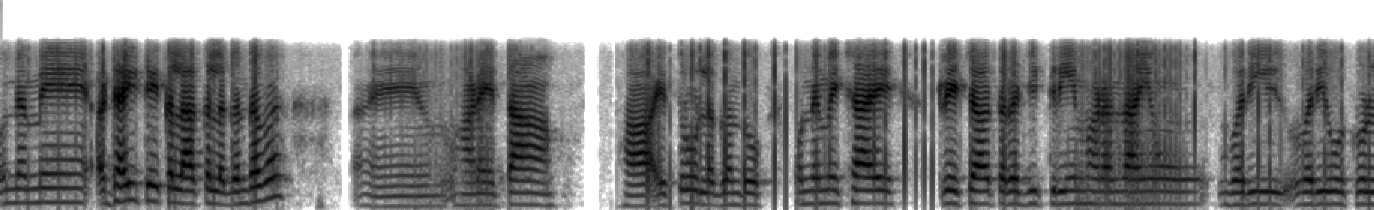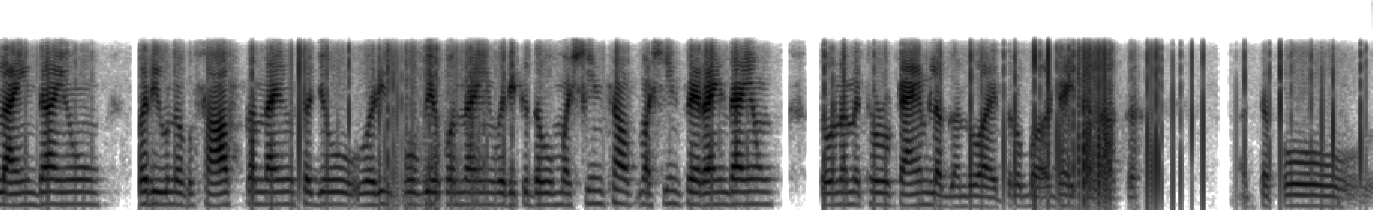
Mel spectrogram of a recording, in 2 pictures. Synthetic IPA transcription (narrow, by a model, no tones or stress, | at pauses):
ʊnəmẽɐɖʱaːiʈeːkɐlaːklɐɠə̃nd̪aːʋɐ | ɛ̃ːɦaːɽ̃et̪ɐã | ɦaːḛːt̪ɪɾolɐɠə̃nd̪oʊnə̆mẽt͡ɕʰaːeʈɾeːt͡ɕaɾt̪ɐɾəɦd͡ʑikɾiːmɦɐɽ̃ə̃nd̪aːɦijũʋɐɾiʋɐɾioɦɪkɪɽolaːĩːn̆d̪aːɦijũ | ʋɐɾiʊnsaːfkɐ̃nd̪aːɦijũsɐʄoʋɐɾipoɓijokɐ̃nd̪aːɦijũʋɐɾiːkd̪ɐʋomɐʃiːnsãmɐʃiːnpʰɛɦɾaːĩːnd̪aːɦijũ | t̪ɐʊnəmẽt̪ʰoːɽoʈaːɪmlɐɠə̃nd̪oaːɦeeːt̪ɪɾoɓɐɐɖʱaːikɐla̰ːk | t̪ɐpoː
